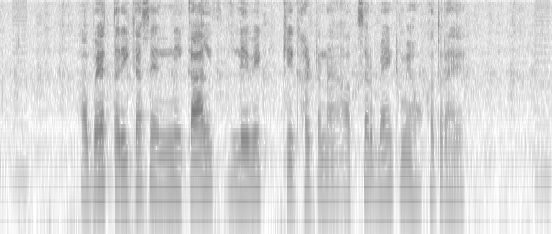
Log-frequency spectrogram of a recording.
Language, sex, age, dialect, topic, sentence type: Bhojpuri, male, 25-30, Southern / Standard, banking, statement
